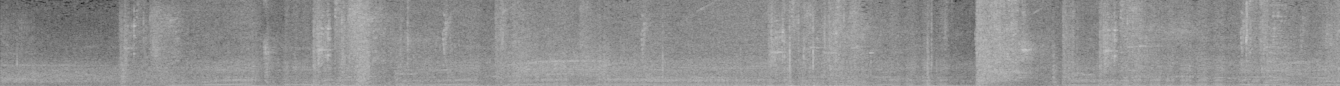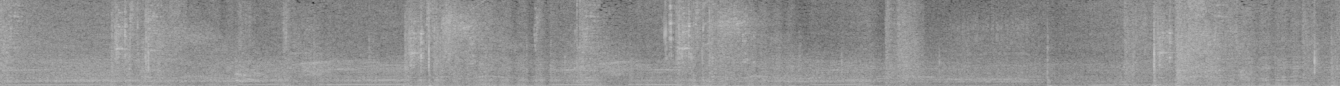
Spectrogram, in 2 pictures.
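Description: A game car engine hums and revs up and down throughout.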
